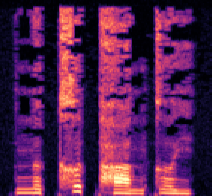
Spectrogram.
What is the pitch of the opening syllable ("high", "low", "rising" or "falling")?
low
